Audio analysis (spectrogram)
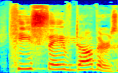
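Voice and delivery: He saved others thrown out high and loud in sarcasm; mock taunt. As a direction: sneer He saved others like a jeering crowd. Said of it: "making fun of Jesus".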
